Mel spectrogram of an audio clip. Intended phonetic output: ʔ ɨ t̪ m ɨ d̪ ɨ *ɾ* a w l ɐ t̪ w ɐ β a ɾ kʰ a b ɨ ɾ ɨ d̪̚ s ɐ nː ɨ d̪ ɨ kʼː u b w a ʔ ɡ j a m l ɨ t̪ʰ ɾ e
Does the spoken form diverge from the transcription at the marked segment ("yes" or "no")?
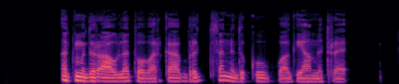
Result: no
